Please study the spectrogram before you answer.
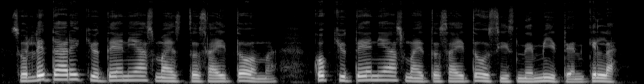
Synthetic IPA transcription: so˨li˦da˦ɾi˦kju˨t̬ɛ˦ni˦a˦sma˨i˨st̪ɔ˨sa˨jto˦ma˨ | ko˦kju˨te˦ni˦a˦sma˨jt̪ɔ˨sa˨jt̪o˦˨si˨sne˨mi˦t̪ɛ˨nkɪ˦la˨

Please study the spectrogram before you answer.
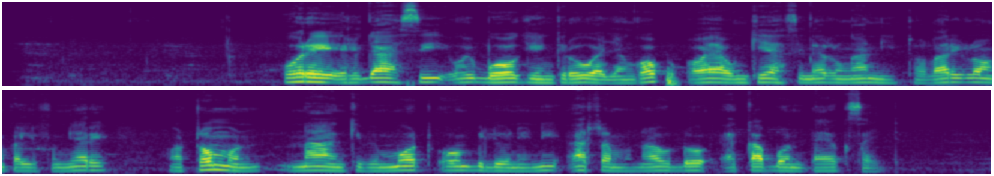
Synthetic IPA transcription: o˦ɾeː˨lɡa˦si˦o˨i˦bɔ˨˦ki˨e˨ŋɡi˨ɾo˦wa˨d͡ʒa˨ŋɡɔ˦pɔ˨˦ja˨u˨ŋɡɪ˦a˨si˨nɛ˦ɾʊ˨ŋa˦ni˨tɔ˨la˦ɾi˦lɔ˦ŋka˨li˨fɔ˨nja˦ɾe˦ | ɔ˨tɔ˦mɔ˨nːa˦˨ŋki˨vi˨mo˦to˦mbi˨lio˨ne˨ni˦ʔa˦ɾta˨mɔ˨na˦u˦do˦ʔɛ˨ka˦bɔ˨nda˨jɔ˦ksa˨id

